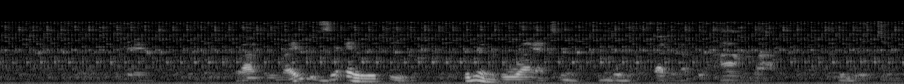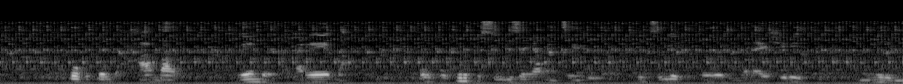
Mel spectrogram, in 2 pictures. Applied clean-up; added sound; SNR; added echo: classical method log-MMSE.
